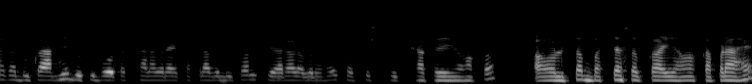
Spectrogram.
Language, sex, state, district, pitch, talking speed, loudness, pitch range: Hindi, female, Bihar, Purnia, 190 Hz, 245 wpm, -33 LUFS, 185-205 Hz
